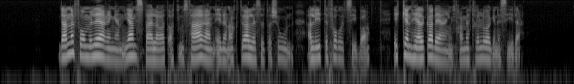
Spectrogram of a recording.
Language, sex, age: Norwegian, female, 20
